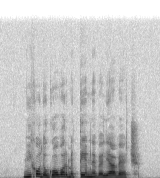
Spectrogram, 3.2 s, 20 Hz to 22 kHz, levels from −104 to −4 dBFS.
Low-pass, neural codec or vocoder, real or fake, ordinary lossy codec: 19.8 kHz; none; real; none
